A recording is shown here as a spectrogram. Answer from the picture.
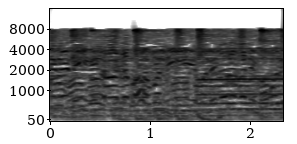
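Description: Hindi ghazal-style song: a male voice sings a wavering, ornamented run without words, over harmonium and a steady hand-drum beat.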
